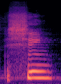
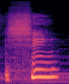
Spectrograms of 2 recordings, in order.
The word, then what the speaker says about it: 心: Both words xin and xin have the same pronunciation but different meanings.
